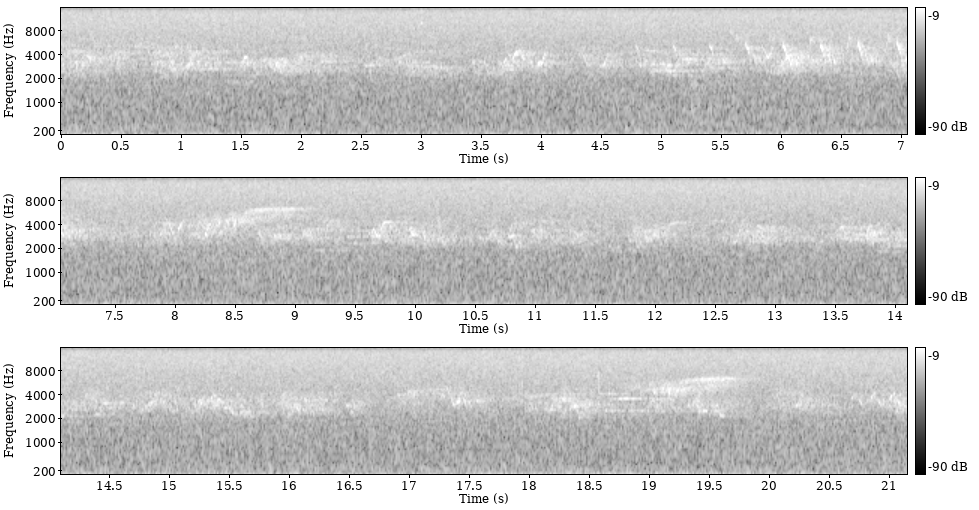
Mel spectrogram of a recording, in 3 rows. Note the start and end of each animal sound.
0.0s-1.3s: Ovenbird (Seiurus aurocapilla)
0.0s-21.2s: Red-eyed Vireo (Vireo olivaceus)
2.4s-3.3s: Eastern Wood-Pewee (Contopus virens)
4.6s-7.4s: Ovenbird (Seiurus aurocapilla)
7.7s-9.2s: Black-throated Blue Warbler (Setophaga caerulescens)
9.0s-9.8s: Wood Thrush (Hylocichla mustelina)
18.2s-19.0s: Wood Thrush (Hylocichla mustelina)
18.5s-19.8s: Black-throated Blue Warbler (Setophaga caerulescens)

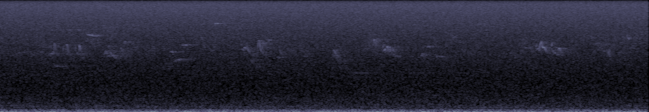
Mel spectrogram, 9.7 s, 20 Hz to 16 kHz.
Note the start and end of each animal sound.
0.0s-9.7s: Red-eyed Vireo (Vireo olivaceus)

